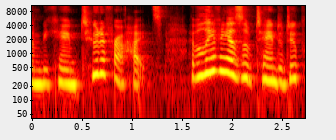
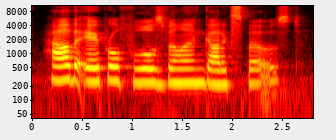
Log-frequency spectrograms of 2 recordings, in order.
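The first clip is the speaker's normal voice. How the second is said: ordinary delivery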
